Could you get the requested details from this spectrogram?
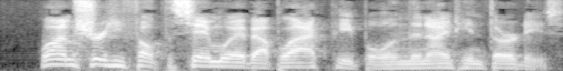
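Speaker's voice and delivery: plain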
